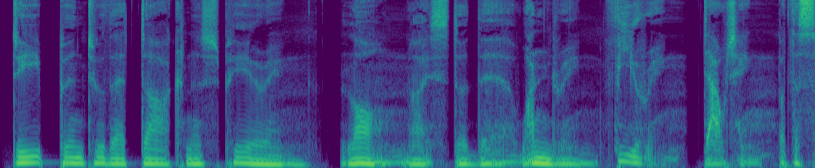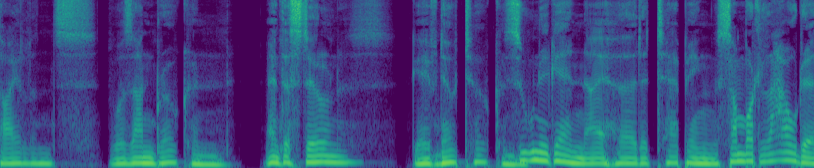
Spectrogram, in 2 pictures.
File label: English Narration Voicereel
